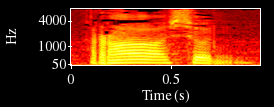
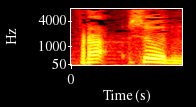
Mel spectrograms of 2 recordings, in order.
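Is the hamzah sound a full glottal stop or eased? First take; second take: eased; full stop. First: The word has no glottal stop, it flows smoothly. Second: The word has a full glottal stop inside it.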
